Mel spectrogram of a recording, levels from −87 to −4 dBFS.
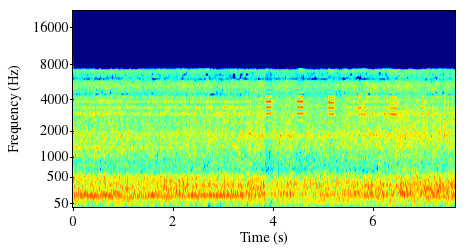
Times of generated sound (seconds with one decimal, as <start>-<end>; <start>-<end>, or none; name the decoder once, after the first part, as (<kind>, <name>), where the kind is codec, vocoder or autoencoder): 0.0-3.5 (vocoder, HiFi-GAN); 5.5-6.3; 7.0-7.7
